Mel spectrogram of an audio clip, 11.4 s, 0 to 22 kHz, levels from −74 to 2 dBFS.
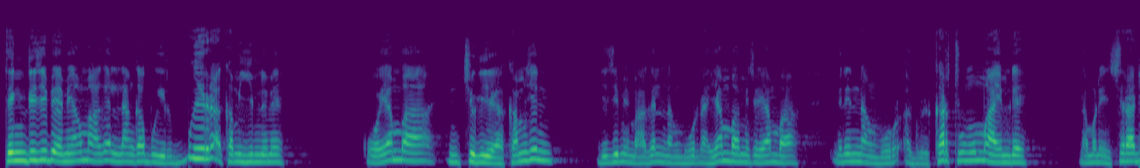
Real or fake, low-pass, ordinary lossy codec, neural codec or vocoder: real; 10.8 kHz; MP3, 96 kbps; none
